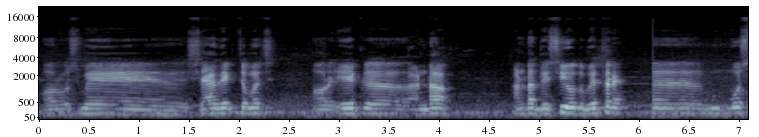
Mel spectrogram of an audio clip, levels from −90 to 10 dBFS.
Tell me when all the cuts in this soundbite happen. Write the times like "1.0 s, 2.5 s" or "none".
6.2 s

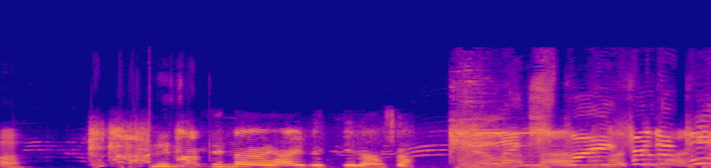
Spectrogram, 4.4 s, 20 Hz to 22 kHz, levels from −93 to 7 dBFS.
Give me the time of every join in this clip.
0.9 s

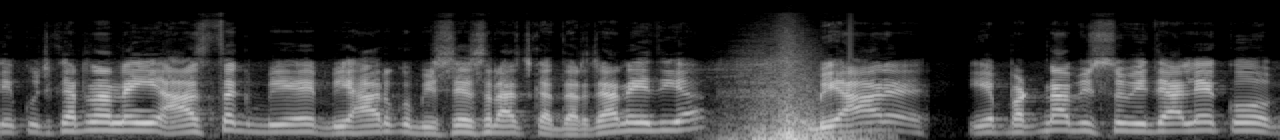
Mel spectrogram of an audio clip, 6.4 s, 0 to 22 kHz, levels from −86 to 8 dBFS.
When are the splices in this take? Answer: none

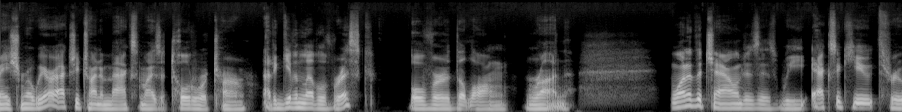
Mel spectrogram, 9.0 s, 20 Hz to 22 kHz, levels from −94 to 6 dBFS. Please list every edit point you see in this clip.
4.5 s, 6.7 s

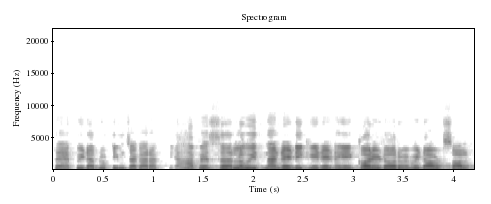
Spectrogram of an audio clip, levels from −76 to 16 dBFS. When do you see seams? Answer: 1.3 s

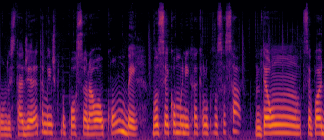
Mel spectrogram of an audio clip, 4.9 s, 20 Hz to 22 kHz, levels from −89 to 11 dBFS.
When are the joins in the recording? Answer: 2.1 s, 3.6 s

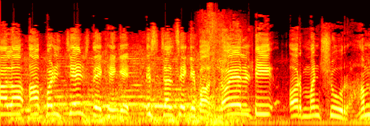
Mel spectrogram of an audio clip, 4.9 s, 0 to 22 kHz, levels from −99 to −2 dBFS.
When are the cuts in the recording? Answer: 2.8 s

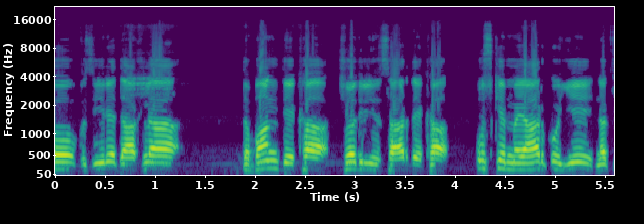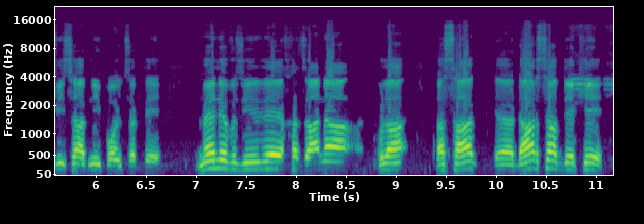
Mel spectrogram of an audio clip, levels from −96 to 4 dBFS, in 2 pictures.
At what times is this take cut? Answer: none

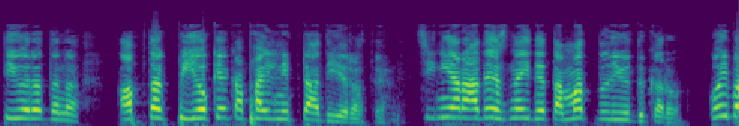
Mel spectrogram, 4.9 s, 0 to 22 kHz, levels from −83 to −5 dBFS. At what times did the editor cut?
2.9 s

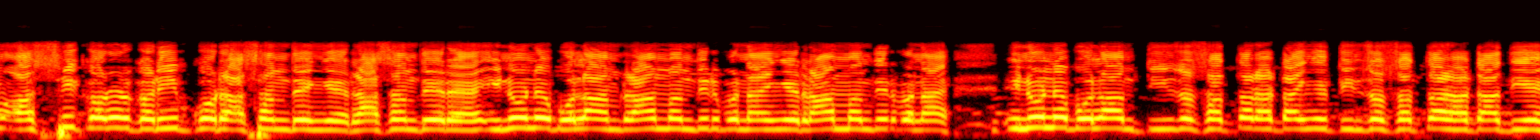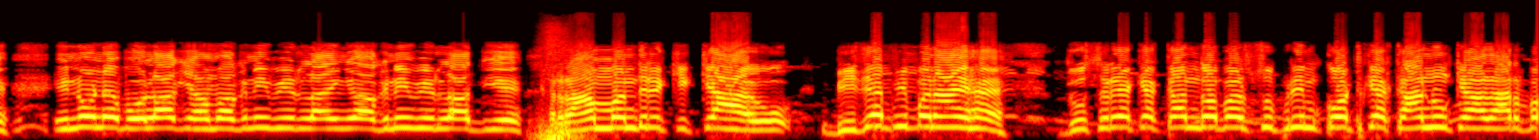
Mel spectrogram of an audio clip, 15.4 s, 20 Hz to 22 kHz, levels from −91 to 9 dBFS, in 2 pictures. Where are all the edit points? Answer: 10.4 s

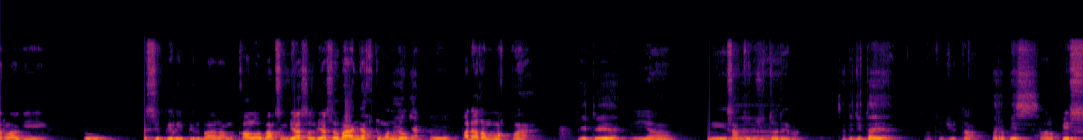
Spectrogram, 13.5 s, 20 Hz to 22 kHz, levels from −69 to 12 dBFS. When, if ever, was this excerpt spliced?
1.9 s, 8.8 s

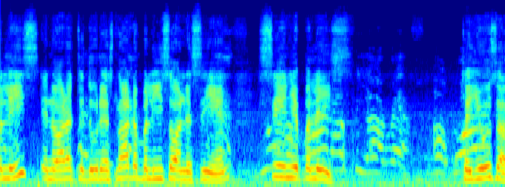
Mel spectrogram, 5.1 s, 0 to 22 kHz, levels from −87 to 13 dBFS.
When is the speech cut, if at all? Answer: none

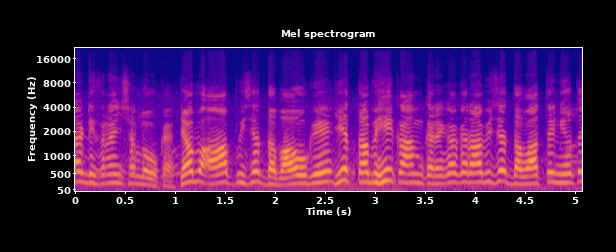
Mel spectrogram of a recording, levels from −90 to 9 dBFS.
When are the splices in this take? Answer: 1.0 s, 2.8 s

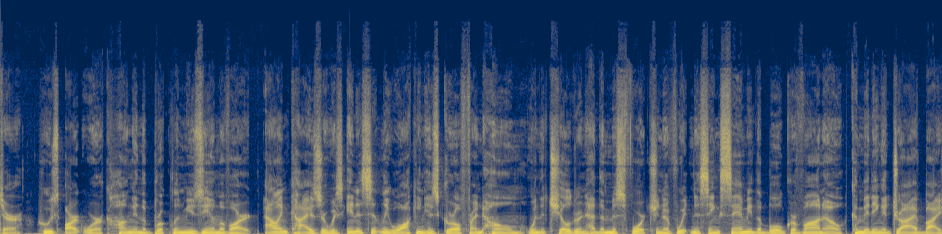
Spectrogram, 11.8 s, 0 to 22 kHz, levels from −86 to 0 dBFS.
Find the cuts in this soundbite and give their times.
10.6 s

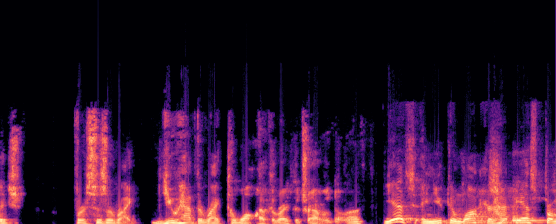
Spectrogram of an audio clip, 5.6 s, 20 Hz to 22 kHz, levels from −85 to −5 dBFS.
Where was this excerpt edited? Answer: 3.7 s

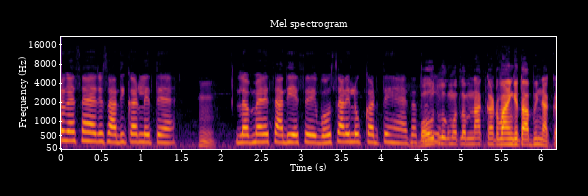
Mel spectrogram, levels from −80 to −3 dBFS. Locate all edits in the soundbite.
none

